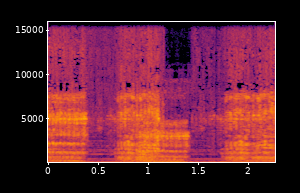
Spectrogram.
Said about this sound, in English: As the flare's light brushes across the dead trees of the garden, a low growl swells into the cavernous space.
